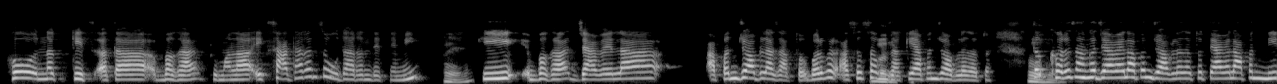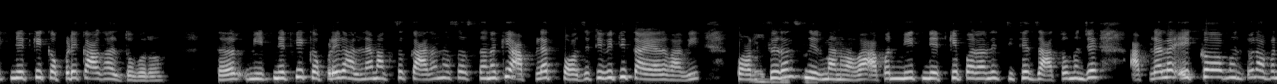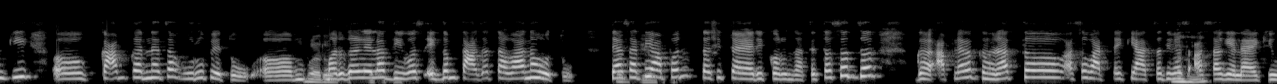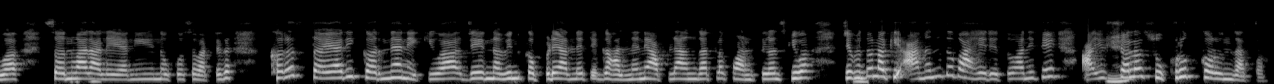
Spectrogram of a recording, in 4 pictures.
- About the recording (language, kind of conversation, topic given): Marathi, podcast, सणांच्या काळात तुमचा लूक कसा बदलतो?
- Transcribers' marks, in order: static; tapping; other background noise; in English: "पॉझिटिव्हिटी"; in English: "कॉन्फिडन्स"; distorted speech; in English: "कॉन्फिडन्स"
